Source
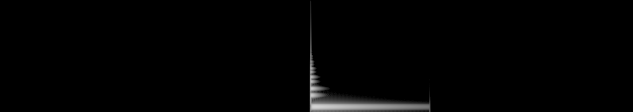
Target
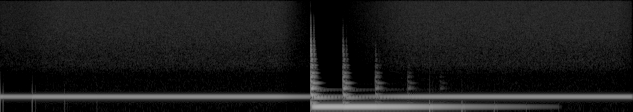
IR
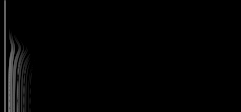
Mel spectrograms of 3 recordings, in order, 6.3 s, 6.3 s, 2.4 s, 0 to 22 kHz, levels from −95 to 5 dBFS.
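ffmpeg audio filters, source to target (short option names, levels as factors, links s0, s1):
-filter_complex "[0:a]aexciter=amount=3.8:drive=4.4:freq=2100,dynaudnorm=f=280:g=3:m=1.78,aeval=exprs='val(0)+0.00447*sin(2*PI*440*n/s)':c=same,aeval=exprs='0.75*sin(PI/2*3.16*val(0)/0.75)':c=same,areverse,acompressor=threshold=0.0631:ratio=12,areverse,asplit=2[s0][s1];[s1]adelay=31,volume=0.282[s2];[s0][s2]amix=inputs=2:normalize=0,asplit=2[s3][s4];[s4]adelay=323,lowpass=f=1900:p=1,volume=0.501,asplit=2[s5][s6];[s6]adelay=323,lowpass=f=1900:p=1,volume=0.37,asplit=2[s7][s8];[s8]adelay=323,lowpass=f=1900:p=1,volume=0.37,asplit=2[s9][s10];[s10]adelay=323,lowpass=f=1900:p=1,volume=0.37[s11];[s3][s5][s7][s9][s11]amix=inputs=5:normalize=0,volume=0.376"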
